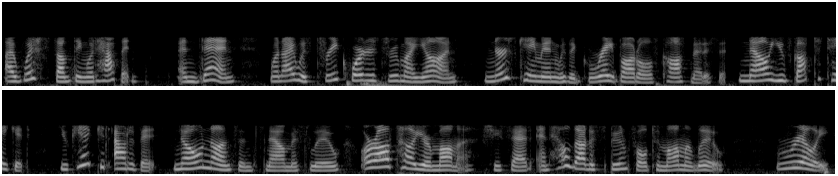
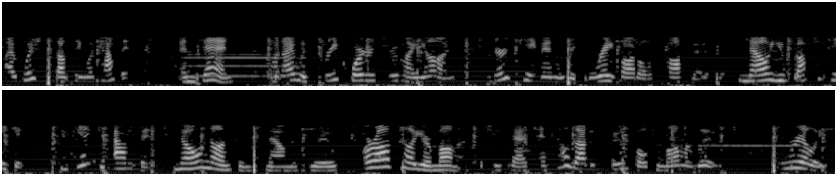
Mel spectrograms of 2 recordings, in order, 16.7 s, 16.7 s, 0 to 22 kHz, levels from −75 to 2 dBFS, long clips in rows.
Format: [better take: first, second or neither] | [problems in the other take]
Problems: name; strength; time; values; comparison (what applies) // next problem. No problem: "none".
first | noise reduction (classical method spectral subtraction)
